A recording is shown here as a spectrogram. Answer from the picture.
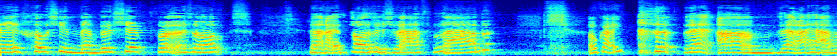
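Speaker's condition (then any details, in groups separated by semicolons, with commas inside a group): Tongue cancer, partial glossectomy, forearm graft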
